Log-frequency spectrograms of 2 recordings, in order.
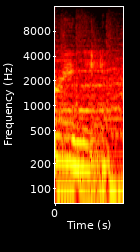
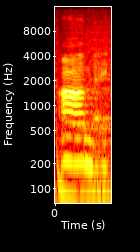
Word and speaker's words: Ame: Is it Aim or Amy? I could see it being pronounced either way. I don't want to butcher it. Ame. Ah, okay. I was wrong on both accounts.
